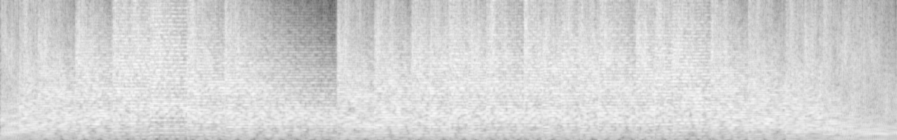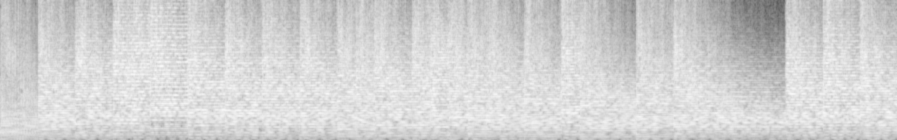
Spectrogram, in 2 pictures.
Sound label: Lead; FL Studio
